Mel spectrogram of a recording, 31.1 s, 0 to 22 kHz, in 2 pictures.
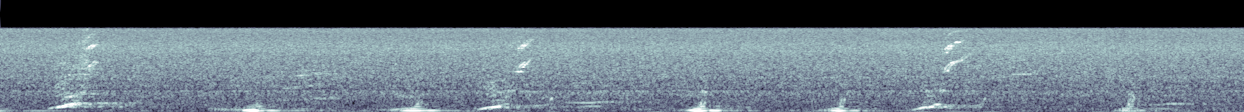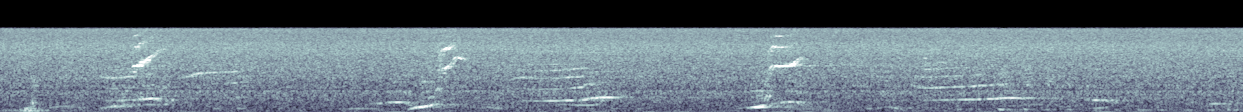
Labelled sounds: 1.0	1.3	humpback whale, 3.6 to 4.3 kHz
11.8	13.0	humpback whale, 1.4 to 2.8 kHz
17.2	17.6	humpback whale, 1.9 to 3.2 kHz
17.8	18.6	humpback whale, 1.3 to 1.7 kHz
21.0	22.3	humpback whale, 1.2 to 4.1 kHz
22.6	23.0	humpback whale, 0.83 to 1.9 kHz
25.2	25.6	humpback whale, 1.7 to 4.1 kHz
26.9	27.9	humpback whale, 0.83 to 0.99 kHz

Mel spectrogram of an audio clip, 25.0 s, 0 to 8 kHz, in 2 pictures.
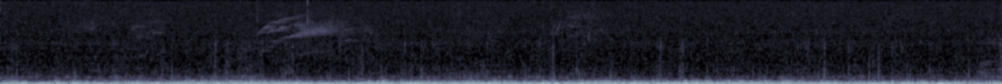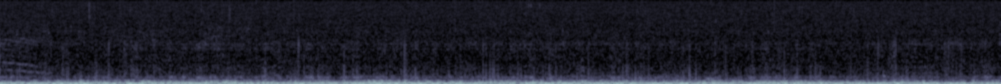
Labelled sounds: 3.1	4.4	killer whale, southern resident, 1.1 to 7.7 kHz

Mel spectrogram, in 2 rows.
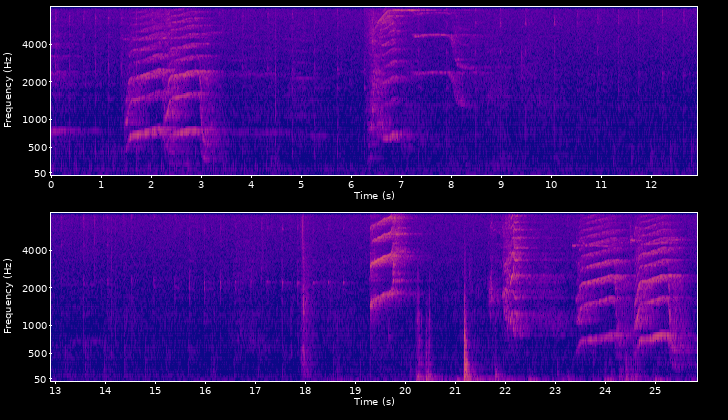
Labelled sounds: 1.3	3.5	killer whale, southern Alaska resident, 0.28 to 8.0 kHz
4.7	5.4	killer whale, southern Alaska resident, 1.1 to 4.8 kHz
6.3	8.7	killer whale, southern Alaska resident, 0.32 to 8.0 kHz
19.3	20.2	killer whale, southern Alaska resident, 0.64 to 8.0 kHz
21.6	22.7	killer whale, southern Alaska resident, 0.46 to 8.0 kHz
23.3	25.8	killer whale, southern Alaska resident, 0.37 to 8.0 kHz

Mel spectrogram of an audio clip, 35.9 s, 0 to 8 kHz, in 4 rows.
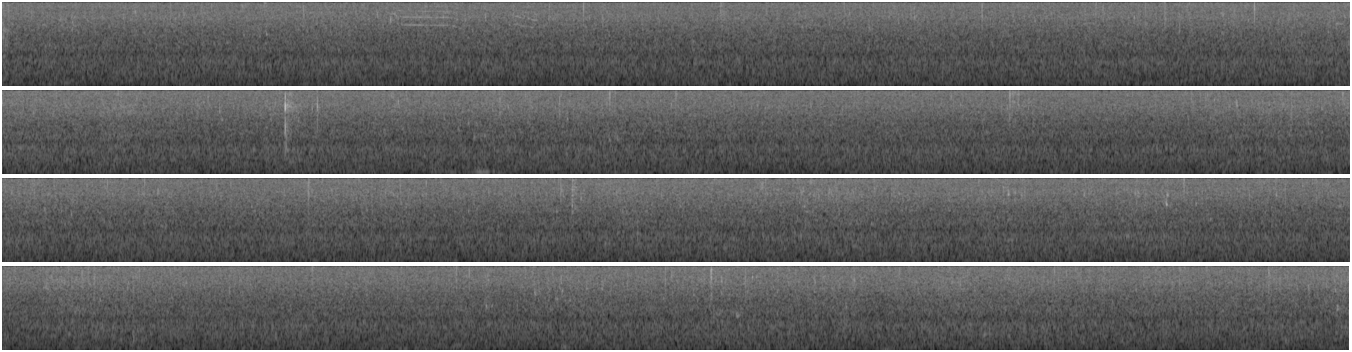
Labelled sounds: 2.6	3.1	Pacific white-sided dolphin, 3.1 to 5.7 kHz

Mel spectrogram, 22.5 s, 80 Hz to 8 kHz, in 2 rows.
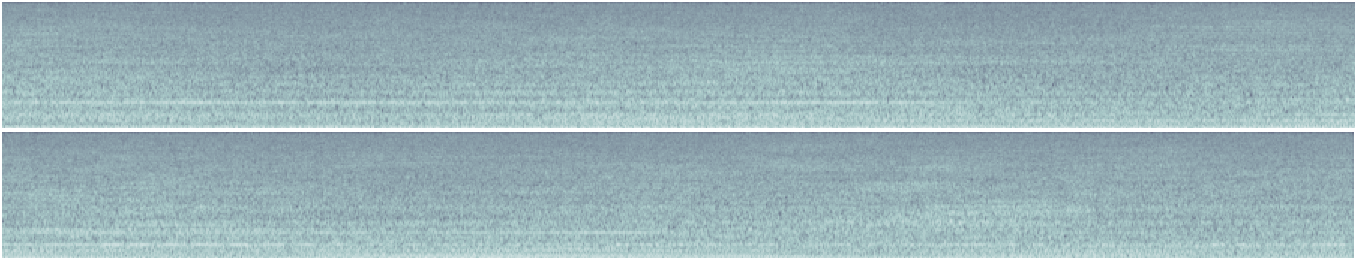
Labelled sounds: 10.0	10.3	vessel noise, 2.4 to 2.7 kHz

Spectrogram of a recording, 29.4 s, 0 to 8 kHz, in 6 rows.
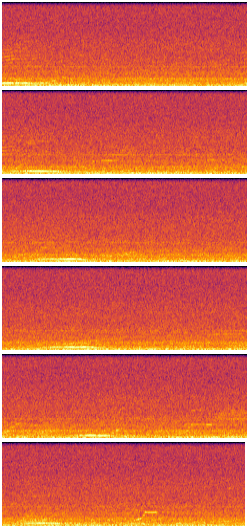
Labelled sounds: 0.0	0.5	humpback whale, 2.5 to 3.4 kHz
6.9	7.1	humpback whale, 1.2 to 1.4 kHz
27.3	27.6	humpback whale, 1.3 to 1.4 kHz

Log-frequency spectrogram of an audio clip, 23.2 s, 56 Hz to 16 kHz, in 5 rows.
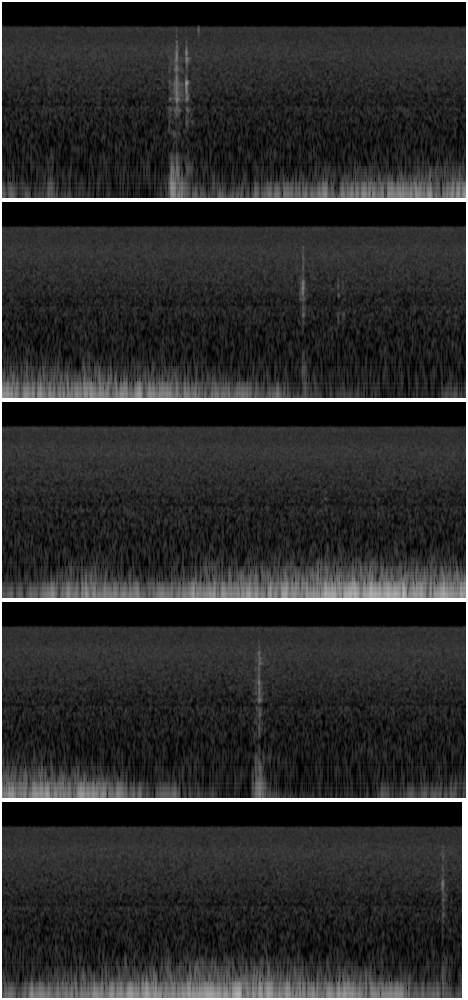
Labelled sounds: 1.7	1.9	noise likely from the mooring, 0.90 to 1.6 kHz

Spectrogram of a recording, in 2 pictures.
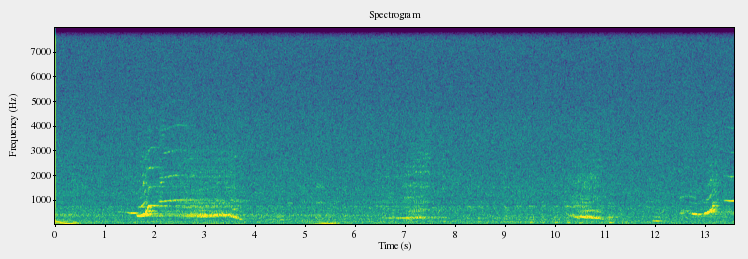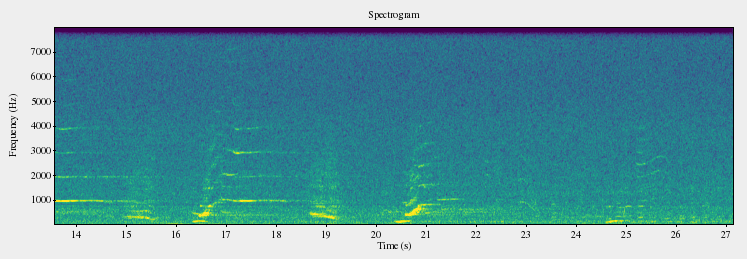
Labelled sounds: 1.7	2.7	humpback whale, 0.80 to 4.1 kHz
12.5	12.8	humpback whale, 1.1 to 1.2 kHz
13.4	14.1	humpback whale, 0.90 to 4.0 kHz
16.6	17.7	humpback whale, 0.80 to 4.0 kHz
20.5	21.7	humpback whale, 0.80 to 3.4 kHz
22.8	23.1	humpback whale, 0.80 to 0.96 kHz
25.5	25.8	humpback whale, 2.6 to 2.8 kHz

